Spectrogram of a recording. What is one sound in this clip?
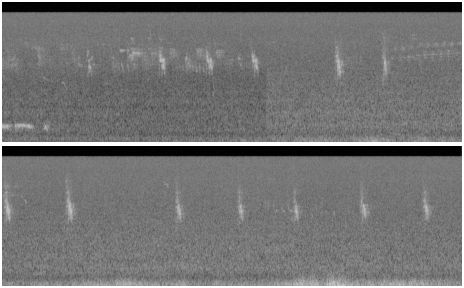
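Small birds chirp with short, high calls, again and again.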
